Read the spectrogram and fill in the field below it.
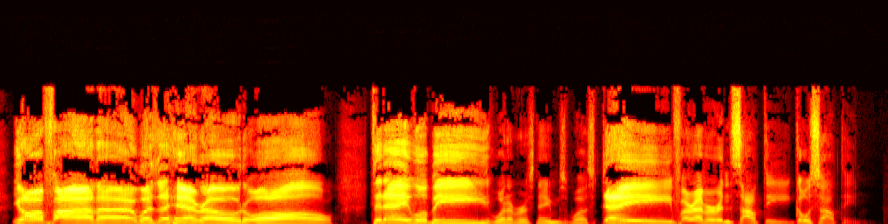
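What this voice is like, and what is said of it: Mock bad Boston accent. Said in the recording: “A lot of L.A. actor types trying to do a Boston accent. ... A lot of gurgling of the fucking phlegm.”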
